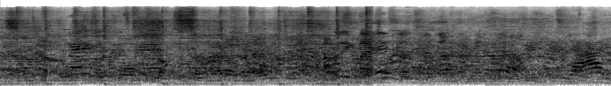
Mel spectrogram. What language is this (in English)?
Dutch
